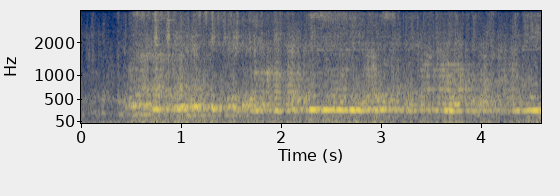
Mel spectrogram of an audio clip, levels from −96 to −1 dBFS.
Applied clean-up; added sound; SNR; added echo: neural separator model SepFormer DNS4.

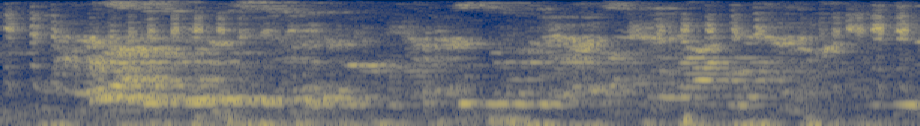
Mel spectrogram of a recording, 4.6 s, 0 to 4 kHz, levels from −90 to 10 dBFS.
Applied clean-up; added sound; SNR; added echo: classical method WPE with log-MMSE.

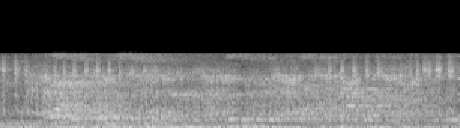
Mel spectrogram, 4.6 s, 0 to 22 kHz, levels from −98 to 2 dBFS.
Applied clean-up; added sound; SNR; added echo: none; Bird / Frog; -1 dB; reverberation time 2.1 s.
